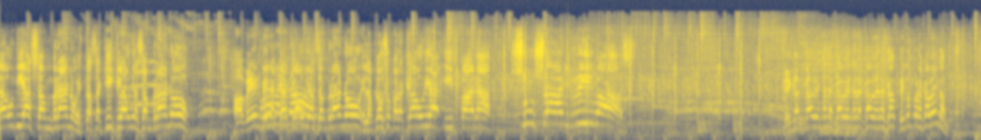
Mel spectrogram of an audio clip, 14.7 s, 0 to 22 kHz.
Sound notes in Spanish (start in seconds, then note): 8.6 Aplausos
